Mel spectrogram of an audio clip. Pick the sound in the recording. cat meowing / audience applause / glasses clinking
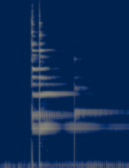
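glasses clinking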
